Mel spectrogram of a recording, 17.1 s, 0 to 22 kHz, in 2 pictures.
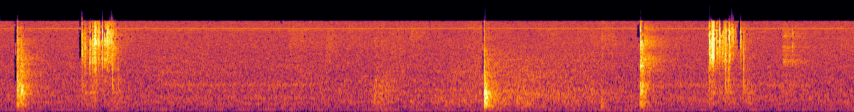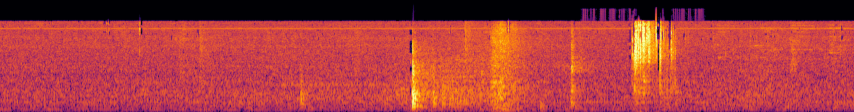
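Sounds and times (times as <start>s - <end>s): tool clicking pins into wood: 14.8s - 15.4s.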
